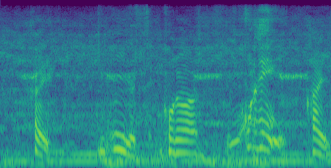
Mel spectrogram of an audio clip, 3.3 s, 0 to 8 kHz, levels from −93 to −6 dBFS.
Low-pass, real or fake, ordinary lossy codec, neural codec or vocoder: 7.2 kHz; fake; none; codec, 24 kHz, 3.1 kbps, DualCodec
